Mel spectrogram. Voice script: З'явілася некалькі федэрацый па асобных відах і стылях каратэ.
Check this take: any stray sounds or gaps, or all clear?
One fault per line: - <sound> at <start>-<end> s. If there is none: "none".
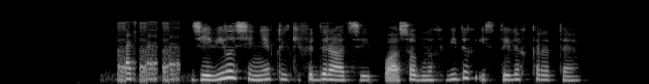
- laugh at 1.2-1.8 s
